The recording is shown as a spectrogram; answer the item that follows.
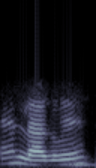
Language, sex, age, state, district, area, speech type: Bengali, female, 45-60, West Bengal, Jhargram, rural, conversation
